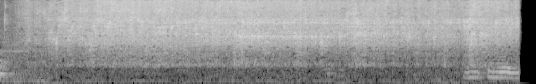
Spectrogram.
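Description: Dried red chilies and bay leaves sizzle in hot oil as a tempering for mung dal, giving a loud, steady, crackling hiss that runs unbroken and then stops abruptly.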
